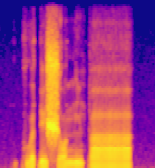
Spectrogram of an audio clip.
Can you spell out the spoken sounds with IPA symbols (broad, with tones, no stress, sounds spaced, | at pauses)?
kʷ a˦ ɗ ɪ˦ ʃ ɔ˨ n ĩ˨ p aː˦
